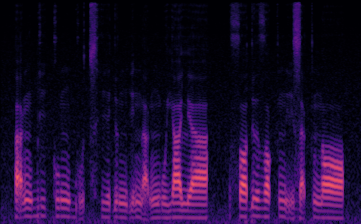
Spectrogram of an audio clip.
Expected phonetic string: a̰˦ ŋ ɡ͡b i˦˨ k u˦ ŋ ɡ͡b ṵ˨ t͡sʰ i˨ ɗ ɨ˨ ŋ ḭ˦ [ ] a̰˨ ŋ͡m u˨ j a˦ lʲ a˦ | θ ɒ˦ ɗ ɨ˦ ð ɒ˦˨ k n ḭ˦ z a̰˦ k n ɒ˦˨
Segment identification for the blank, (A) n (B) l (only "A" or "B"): A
